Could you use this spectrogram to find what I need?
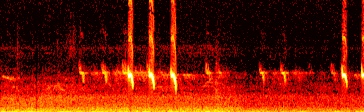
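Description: Bird call: short, high, downward-swept chirps in small clusters, three louder ones close together and then a pair later, with fainter chirps between, over a low, constant background rumble.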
